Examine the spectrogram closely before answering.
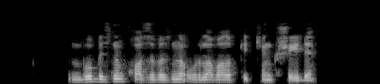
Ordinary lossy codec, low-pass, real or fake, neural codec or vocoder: MP3, 32 kbps; 7.2 kHz; real; none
